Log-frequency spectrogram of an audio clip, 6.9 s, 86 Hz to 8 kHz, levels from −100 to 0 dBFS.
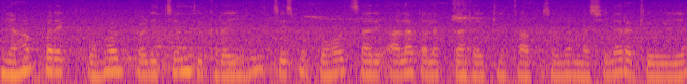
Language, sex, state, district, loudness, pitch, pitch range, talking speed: Hindi, male, Bihar, East Champaran, -36 LUFS, 145 Hz, 140-165 Hz, 185 wpm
